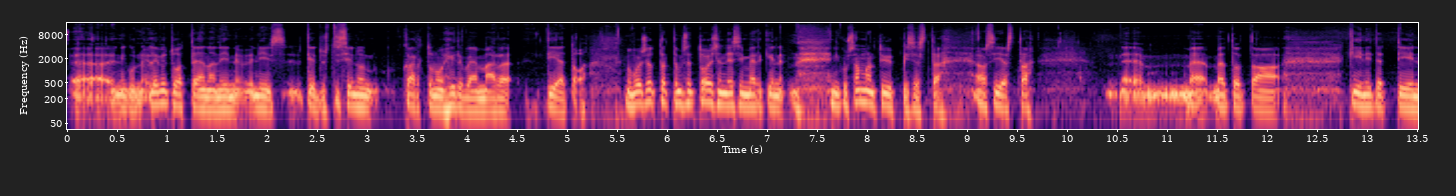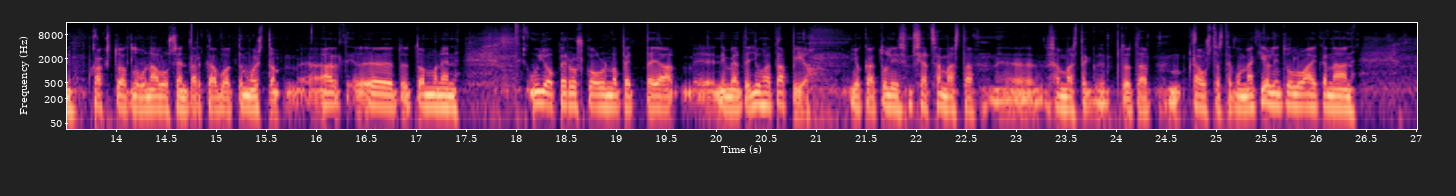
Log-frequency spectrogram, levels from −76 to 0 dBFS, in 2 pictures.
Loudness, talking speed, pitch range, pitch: -16 LUFS, 105 wpm, 115-145 Hz, 125 Hz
